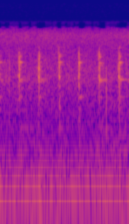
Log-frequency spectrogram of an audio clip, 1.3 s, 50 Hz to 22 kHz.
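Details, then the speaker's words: Hamilton mechanical watch (1949 training film): crisp, even ticks, five per second, steady and accurate over a quiet room; normal watch ticking. "What do you hear? It's the ticking of a fine watch. Wherever you go, whatever you do, America's fine watch ticks steadily, accurately on. 5 ticks every second."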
